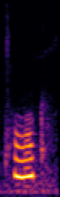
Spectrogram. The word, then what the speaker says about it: talk: So the letter L can be silent too. It's quite common when you look to example, like could, should, talk, walk, york, half, calf, salmon.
